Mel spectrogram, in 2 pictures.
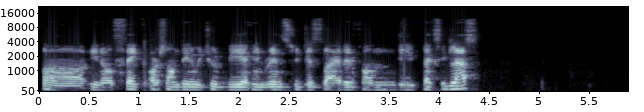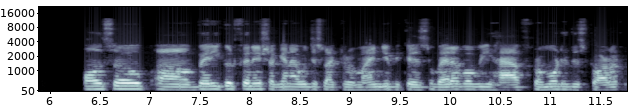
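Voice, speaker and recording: A man's voice: mid-range voice, low-quality recording. A man presenting an informal product demonstration as a trainer, speaking hesitantly and often repeating himself.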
